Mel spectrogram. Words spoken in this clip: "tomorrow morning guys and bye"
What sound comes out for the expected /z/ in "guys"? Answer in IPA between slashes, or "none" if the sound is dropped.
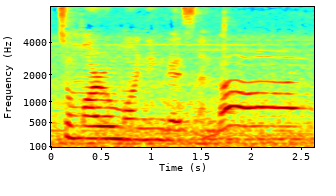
/s/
